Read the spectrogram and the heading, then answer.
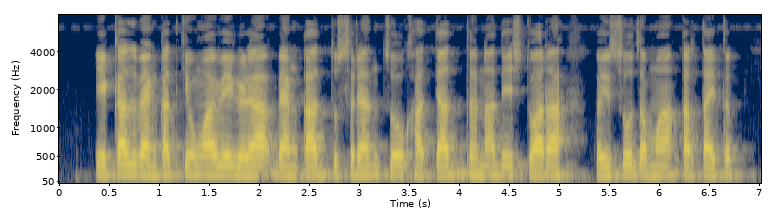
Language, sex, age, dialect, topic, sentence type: Marathi, male, 25-30, Southern Konkan, banking, statement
